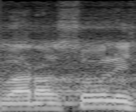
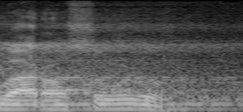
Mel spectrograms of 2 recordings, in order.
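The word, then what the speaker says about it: ورسوله: Wa rasulih juga gak ngurus Rasulnya. Kalau sama Rasul saja tidak ngurus, apalagi sama kita. Sama Sayyidina Ali dibenarkan, yang benar bacanya itu wa rasuluh.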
